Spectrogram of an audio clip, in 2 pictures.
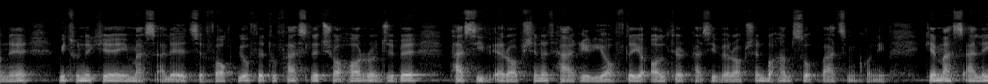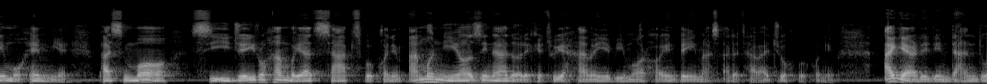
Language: Persian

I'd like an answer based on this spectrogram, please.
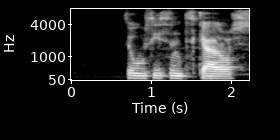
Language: Kabyle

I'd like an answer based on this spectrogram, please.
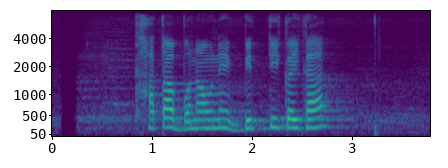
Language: Nepali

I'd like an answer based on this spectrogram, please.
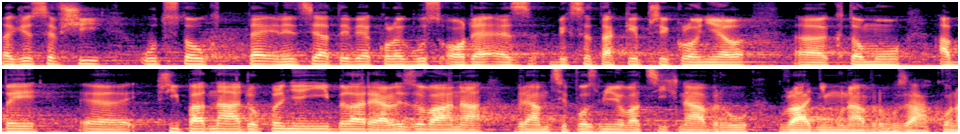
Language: Czech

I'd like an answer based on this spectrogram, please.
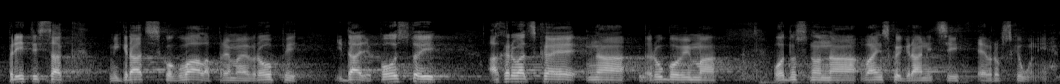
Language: Croatian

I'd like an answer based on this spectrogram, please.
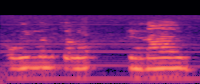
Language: Punjabi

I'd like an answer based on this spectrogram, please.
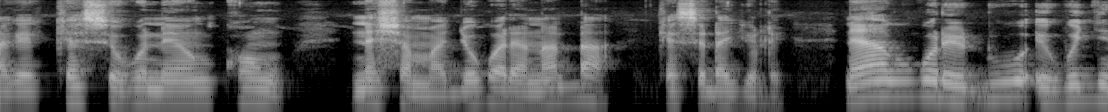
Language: Masai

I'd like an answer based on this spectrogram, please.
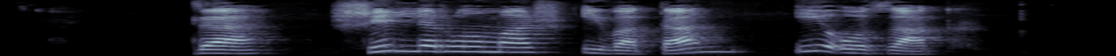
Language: Mari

